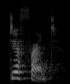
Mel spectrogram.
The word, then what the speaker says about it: different: look at this one we don't say different we say different the e disappears different here are a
